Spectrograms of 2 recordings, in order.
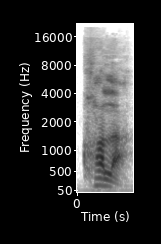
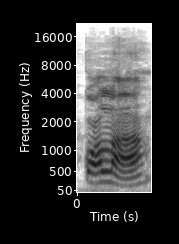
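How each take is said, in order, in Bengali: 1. প্রথম ব্যঞ্জনটি একটি aspirated kh। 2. প্রথম ব্যঞ্জনটি একটি সাধারণ k।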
